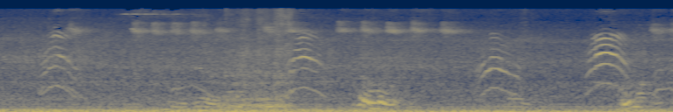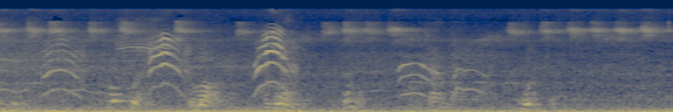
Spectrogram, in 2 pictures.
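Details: Tiny abandoned kittens crying in short, upward-bending mews, some clustered in quick pairs, a few fainter ones trailing off, set against a loud low-frequency drone.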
